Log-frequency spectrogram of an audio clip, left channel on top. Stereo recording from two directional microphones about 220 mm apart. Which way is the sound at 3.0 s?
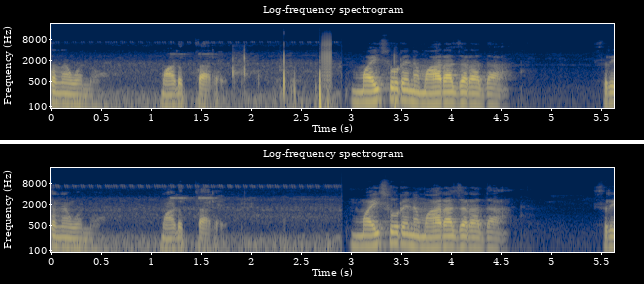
Centre (ahead or behind).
